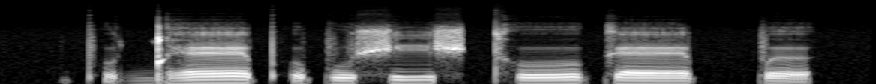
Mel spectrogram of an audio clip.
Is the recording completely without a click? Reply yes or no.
no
